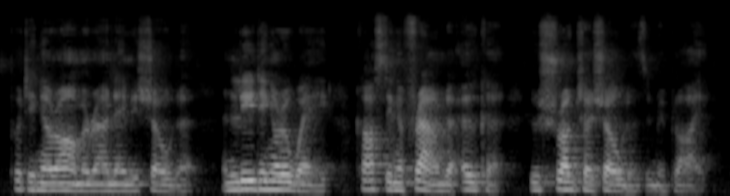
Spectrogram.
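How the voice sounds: At a moderate pace, a woman speaks with an extremely low pitch, a slightly mellow tone and fairly even intonation.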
